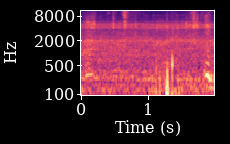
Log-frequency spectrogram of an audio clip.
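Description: A single dull, low thump about a second and a half in, over steady background hiss.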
